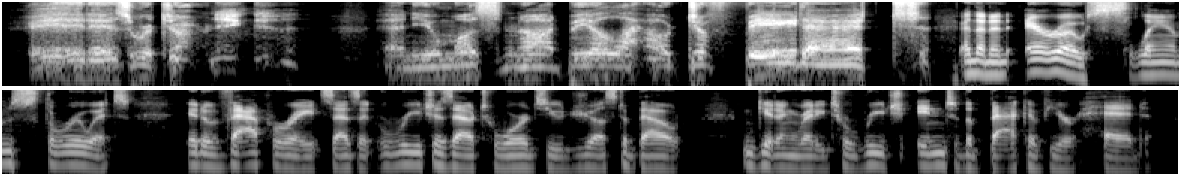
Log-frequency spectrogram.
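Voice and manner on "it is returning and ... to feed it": ghostly gasping scream, pitched way up, rough-edged. Voicing a ghostly specter reaching toward a player: gaspy scream. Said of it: "it speaks in this gaspy scream".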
